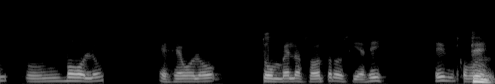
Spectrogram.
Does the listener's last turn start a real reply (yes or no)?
no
